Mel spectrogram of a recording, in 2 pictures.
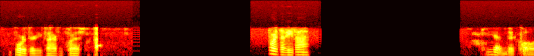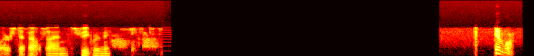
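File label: Police District Dispatch, p25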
